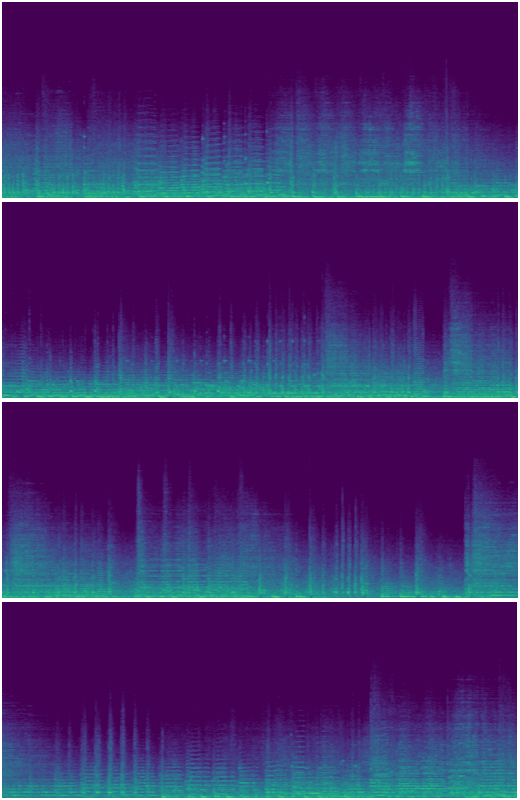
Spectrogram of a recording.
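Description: High school marching band playing its field show: brass and woodwinds with drumline and front-ensemble percussion, punctuated by loud percussion accents.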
